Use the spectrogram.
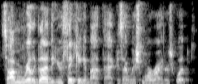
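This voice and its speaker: A man's voice: on the low side, big pitch swings, fast. A man, chatting as a podcast host in a conversational interview.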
